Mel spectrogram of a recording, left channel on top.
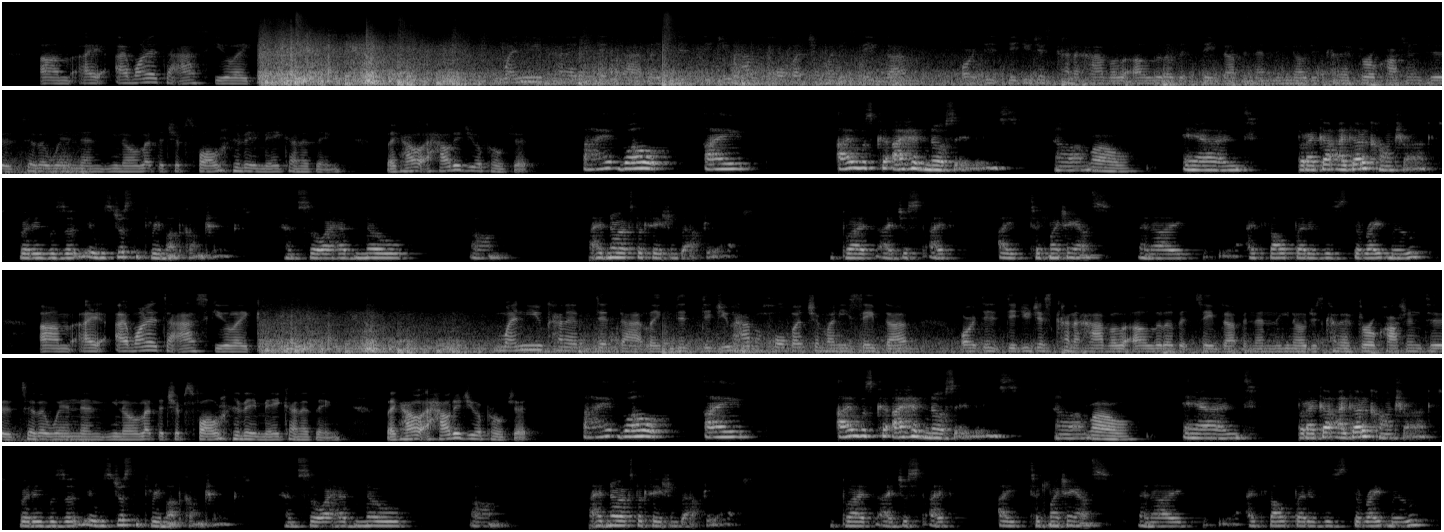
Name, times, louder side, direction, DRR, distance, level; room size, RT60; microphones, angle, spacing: voice 1, 0.4-2.5 4.9-9.1 9.6-19.7 25.2-25.7, right 4 dB, 60° right, 0.6 m, -35 dB
sound 1, 2.6-15.3, left 4 dB, 75° left, 0.5 m, -34 dB
voice 2, 20.2-21.1 21.4-21.9 22.7-24.4 24.9-25.3 26.2-26.9 27.4-28.6 29.0-31.1 31.6-32.9 33.5-33.9 34.7-36.1 37.1-38.3 38.8-39.9 40.2-40.7 41.0-43.0, equal, 10° right, 1.2 m, -31 dB
7.0 x 5.7 x 6.9 m
head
